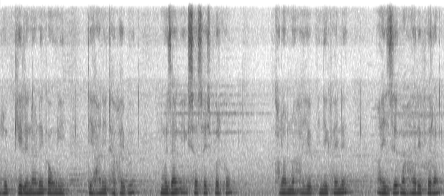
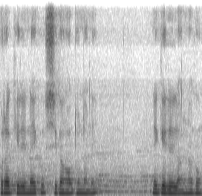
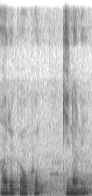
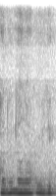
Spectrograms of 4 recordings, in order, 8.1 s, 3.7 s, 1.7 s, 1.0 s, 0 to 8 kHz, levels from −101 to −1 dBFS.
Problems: low volume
